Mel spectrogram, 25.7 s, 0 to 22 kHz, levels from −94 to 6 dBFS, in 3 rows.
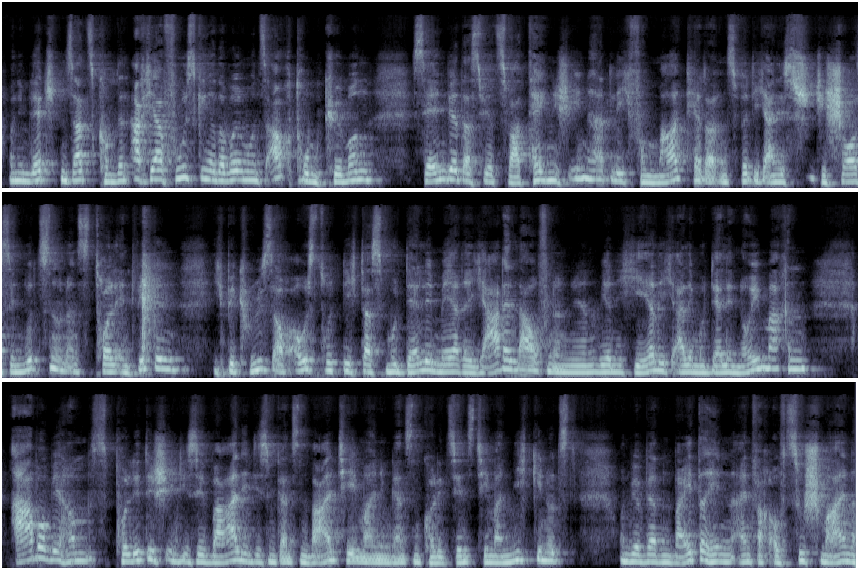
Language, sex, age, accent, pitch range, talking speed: German, male, 60-79, German, 140-170 Hz, 185 wpm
